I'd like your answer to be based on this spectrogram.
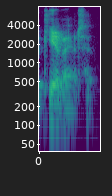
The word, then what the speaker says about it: caveat: The Bullet Train is a recommendation with a caveat, which is, I don't know if I can pronounce that properly, but... – Caveat, that's the one, yeah, with a caveat.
